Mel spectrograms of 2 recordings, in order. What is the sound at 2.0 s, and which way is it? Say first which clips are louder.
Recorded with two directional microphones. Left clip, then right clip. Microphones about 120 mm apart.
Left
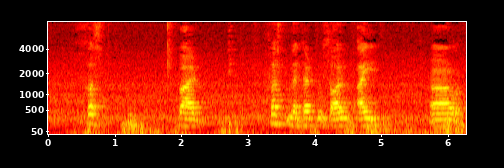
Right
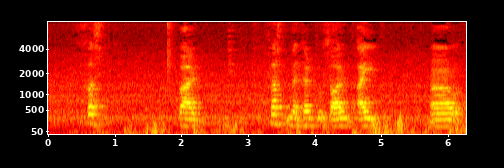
Speech: even; 20° left (ahead or behind).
